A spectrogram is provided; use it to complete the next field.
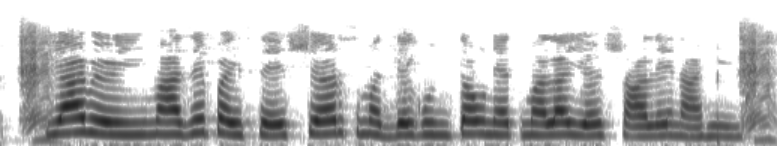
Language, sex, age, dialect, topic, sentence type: Marathi, female, 18-24, Standard Marathi, banking, statement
